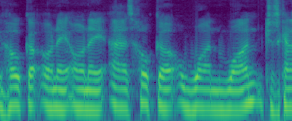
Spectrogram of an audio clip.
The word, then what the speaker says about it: Hoka One One: was starting to again correctly pronounce the name Hoka as Hoka on on versus the Hoka one one I could be a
